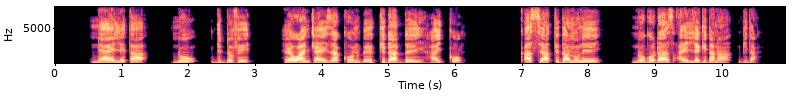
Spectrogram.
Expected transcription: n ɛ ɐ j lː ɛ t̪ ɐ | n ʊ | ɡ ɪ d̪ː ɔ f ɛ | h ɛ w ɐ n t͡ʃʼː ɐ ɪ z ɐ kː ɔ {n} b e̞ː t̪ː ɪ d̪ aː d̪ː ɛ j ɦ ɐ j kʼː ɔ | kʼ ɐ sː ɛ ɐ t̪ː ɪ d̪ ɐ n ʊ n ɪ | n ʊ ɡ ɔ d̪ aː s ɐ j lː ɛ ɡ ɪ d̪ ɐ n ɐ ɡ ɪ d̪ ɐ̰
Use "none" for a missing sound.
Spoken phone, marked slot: n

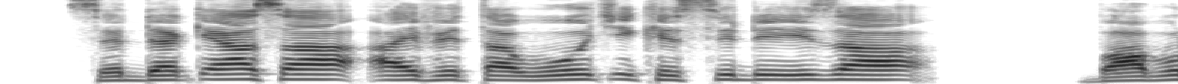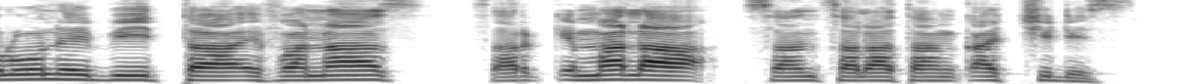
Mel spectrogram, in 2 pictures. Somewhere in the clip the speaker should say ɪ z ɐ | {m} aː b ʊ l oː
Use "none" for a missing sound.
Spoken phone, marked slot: b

